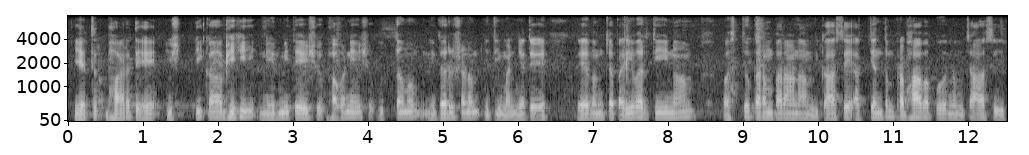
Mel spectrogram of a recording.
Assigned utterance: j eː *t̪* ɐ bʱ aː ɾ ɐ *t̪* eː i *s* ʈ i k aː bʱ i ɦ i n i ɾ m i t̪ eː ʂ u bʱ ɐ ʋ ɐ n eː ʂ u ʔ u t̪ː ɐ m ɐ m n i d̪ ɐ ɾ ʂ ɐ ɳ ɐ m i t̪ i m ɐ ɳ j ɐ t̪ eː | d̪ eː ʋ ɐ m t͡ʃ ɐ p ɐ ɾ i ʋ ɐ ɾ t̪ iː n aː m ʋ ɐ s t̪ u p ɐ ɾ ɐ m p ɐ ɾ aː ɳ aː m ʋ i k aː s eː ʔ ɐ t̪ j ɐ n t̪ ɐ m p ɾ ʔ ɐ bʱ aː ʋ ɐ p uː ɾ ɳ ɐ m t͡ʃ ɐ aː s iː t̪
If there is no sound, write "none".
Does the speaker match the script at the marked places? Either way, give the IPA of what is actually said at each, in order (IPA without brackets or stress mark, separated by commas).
t̪, t̪, ʂ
